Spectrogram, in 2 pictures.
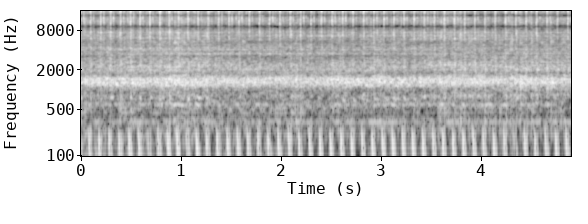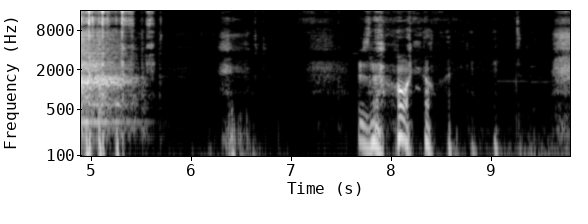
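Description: A small single-cylinder engine chuffs fast and evenly for five seconds, then dies; it was running with an empty crankcase.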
